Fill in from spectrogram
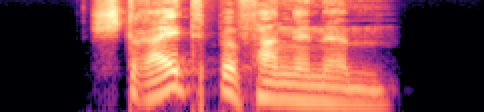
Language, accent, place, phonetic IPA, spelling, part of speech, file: German, Germany, Berlin, [ˈʃtʁaɪ̯tbəˌfaŋənəm], streitbefangenem, adjective, De-streitbefangenem.ogg
- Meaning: strong dative masculine/neuter singular of streitbefangen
